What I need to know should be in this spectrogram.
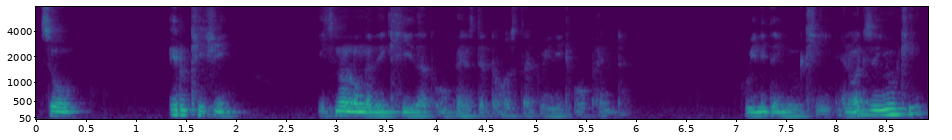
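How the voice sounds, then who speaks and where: A man's voice: on the low side, moderate pace, long pauses, warm tone. A man in his forties gives a motivational monologue as a podcast host, earnest and repeating his points for emphasis. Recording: roomy echo.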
